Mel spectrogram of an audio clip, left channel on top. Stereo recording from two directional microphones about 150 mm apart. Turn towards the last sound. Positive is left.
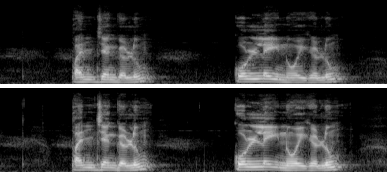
turn(degrees=-30)  # may be behind; listen again after turning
